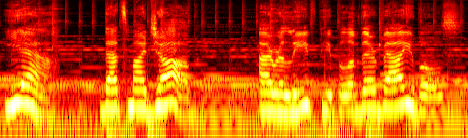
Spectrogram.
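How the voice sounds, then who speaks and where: A woman's voice: fairly high pitch, unhurried, close to an everyday voice. A woman voicing a cocky, easygoing young thief in a video game, breezy and teasing. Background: game music.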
